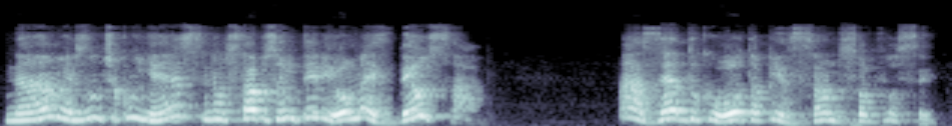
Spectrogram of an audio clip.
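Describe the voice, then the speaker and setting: A man's voice: extremely high pitch, animated, a little fast, a little mellow. A man with a Brazilian Portuguese accent preaching a sermon as pastor, fervent and emphatic, with rhetorical questions. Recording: roomy, dull lo-fi sound.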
